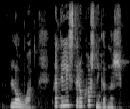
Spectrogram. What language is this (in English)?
Icelandic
